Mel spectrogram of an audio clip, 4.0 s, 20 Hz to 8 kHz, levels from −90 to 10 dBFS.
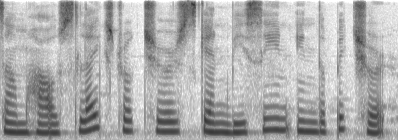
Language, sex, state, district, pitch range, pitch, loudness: English, female, Assam, Kamrup Metropolitan, 190-230 Hz, 210 Hz, -17 LUFS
